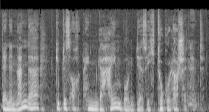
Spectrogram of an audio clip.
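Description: A man's voice: on the low side, expressive, normal speed, husky. An actor playing an earnest young African man in a German detective radio play, speaking in precise, formal wording. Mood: serious, explaining.

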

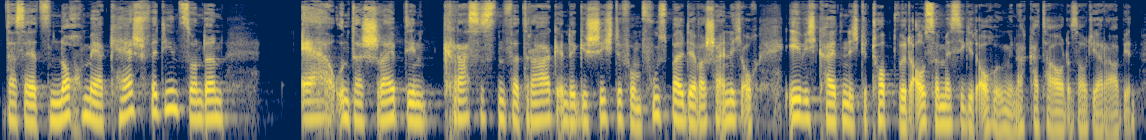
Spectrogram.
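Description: Young guy talking football casually, soft mellow tone, lots of slang and english words thrown in. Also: on the high side, brisk, vocal fry, breathy edge. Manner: slangy, colloquial youth speech with English loanwords. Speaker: football talk co-host. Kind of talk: casual chat about football.

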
